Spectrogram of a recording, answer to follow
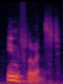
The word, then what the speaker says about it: influenced: notice that the oops the emphasis should be on the first syllable here influenced he influenced me in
